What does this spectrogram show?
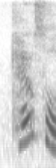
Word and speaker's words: castle: Castle 这个名词呢是城堡。那注意哦，如果一个单词的字尾是 S-T-L-E 结尾的 T 不发音哦，我们念作 castle。那我们例句说啊，那位年轻的国王决定要沿河岸建筑他的城堡。那回到故事呢，Puss 听说有一座非常漂亮的城堡。A castle would be a cool place to live in.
